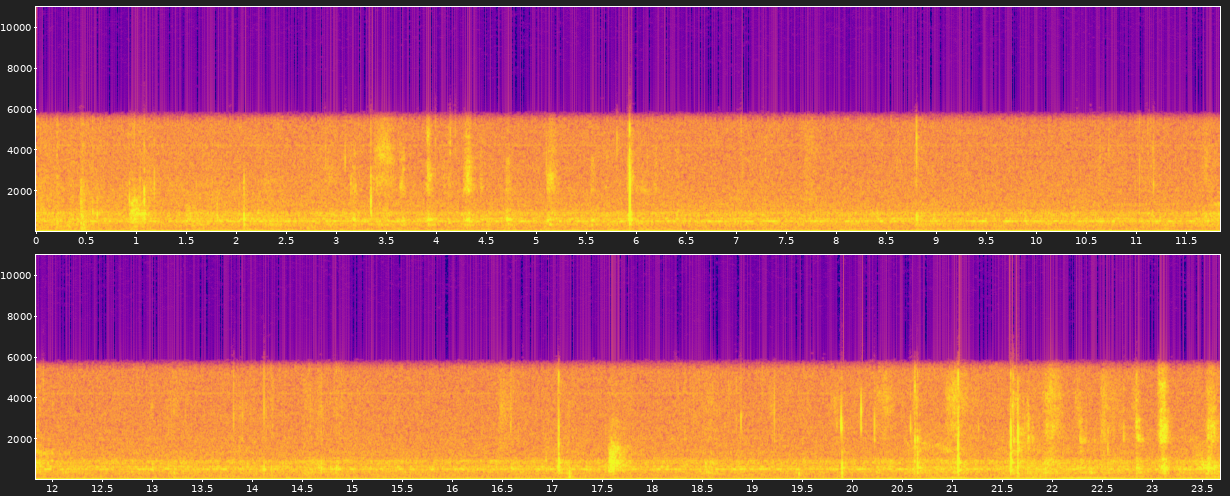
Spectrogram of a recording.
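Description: A dog gives small snorts and snuffles up close.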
